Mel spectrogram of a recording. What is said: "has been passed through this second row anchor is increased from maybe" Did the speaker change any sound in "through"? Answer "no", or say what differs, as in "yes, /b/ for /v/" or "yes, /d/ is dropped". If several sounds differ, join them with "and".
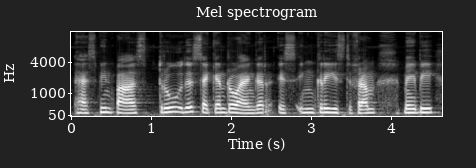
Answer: yes, /t/ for /θ/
